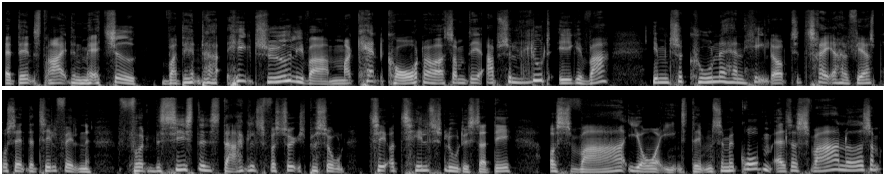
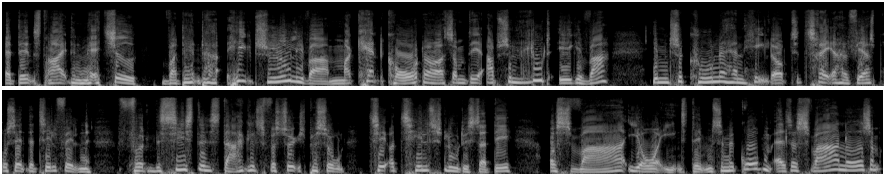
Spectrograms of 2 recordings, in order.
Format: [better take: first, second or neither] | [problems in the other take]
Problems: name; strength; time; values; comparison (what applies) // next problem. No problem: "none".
first | distortion; slight; 11% of the sound clipped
